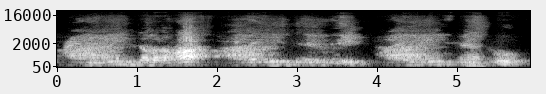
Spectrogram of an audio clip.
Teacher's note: আইন হলকের মাঝখান থেকে গলায় চিপে আদায় হবে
